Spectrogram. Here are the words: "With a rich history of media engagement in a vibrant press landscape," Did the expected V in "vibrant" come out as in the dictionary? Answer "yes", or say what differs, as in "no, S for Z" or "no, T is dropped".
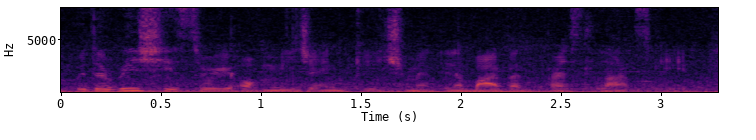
no, B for V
